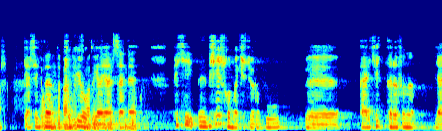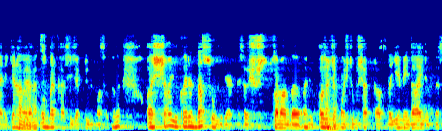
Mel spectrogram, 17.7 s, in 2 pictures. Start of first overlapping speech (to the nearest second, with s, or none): 1 s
